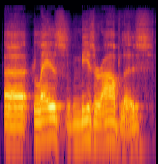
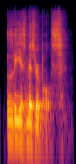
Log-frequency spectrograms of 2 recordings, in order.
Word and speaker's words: Les Miserables: Is that they didn't know how to pronounce French. So they say the word Les Miserables and just make up their own ways to pronounce it. And they call it less miserable. The one that becomes really popular is Lee's Miserables, because they are also under General Lee.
